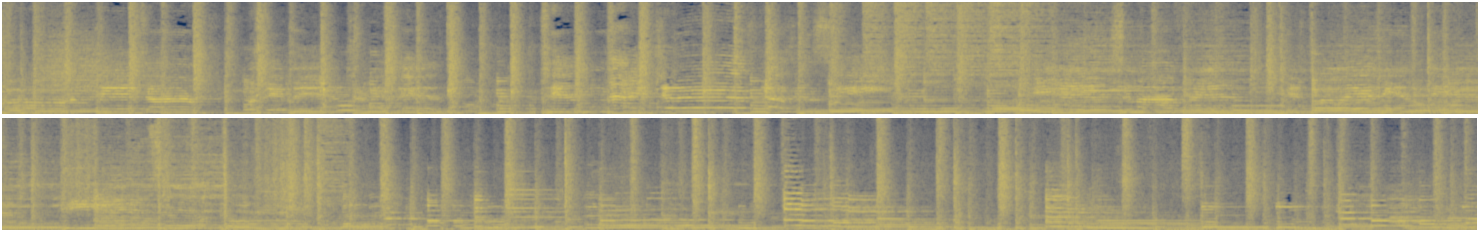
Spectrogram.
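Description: Live rock band playing: electric guitars and keyboard over a drum kit.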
